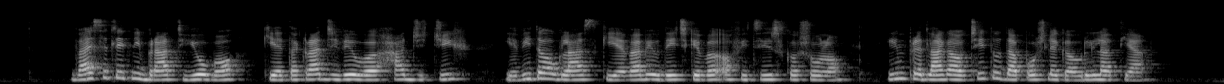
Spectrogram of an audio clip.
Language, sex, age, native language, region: Slovenian, female, 18-29, Slovenian, Central Slovenia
